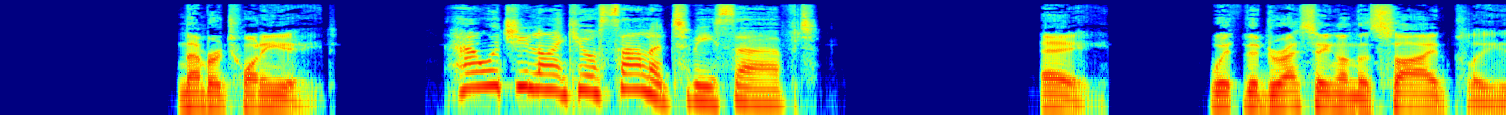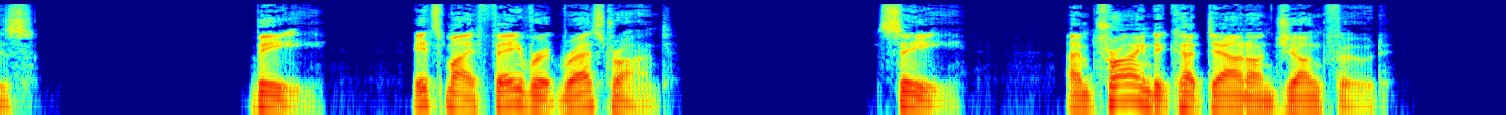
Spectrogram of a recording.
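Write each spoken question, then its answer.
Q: How would you like your salad to be served?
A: A: With the dressing on the side, please.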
